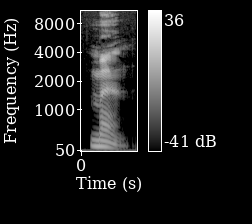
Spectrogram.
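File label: "men4", Mandarin Chinese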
